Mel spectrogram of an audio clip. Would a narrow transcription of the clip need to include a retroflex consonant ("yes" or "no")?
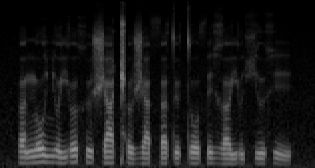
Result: no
